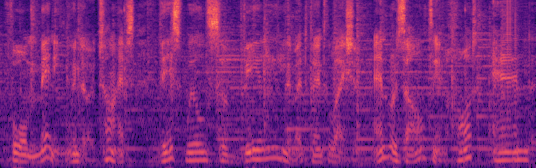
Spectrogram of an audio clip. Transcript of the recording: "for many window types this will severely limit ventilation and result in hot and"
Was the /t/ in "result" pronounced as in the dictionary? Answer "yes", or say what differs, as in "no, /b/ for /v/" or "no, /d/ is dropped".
yes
